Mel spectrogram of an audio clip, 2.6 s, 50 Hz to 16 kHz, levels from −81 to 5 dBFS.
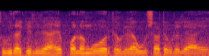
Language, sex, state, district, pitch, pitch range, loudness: Marathi, male, Maharashtra, Mumbai Suburban, 130 Hz, 125-135 Hz, -16 LUFS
